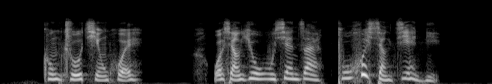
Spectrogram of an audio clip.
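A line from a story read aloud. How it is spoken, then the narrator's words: Cold. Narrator (Chinese): 张美人却又在一旁冷冷开口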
